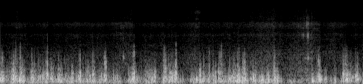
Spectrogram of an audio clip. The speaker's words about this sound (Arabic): بيقولون المروحة مزاحمة، صوتها عالي شوية صح؟ خلاص. لا المروحة دي خلاص خلاص خلاص. لا لا خلاص نتحمل، ما فيش مشاكل.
